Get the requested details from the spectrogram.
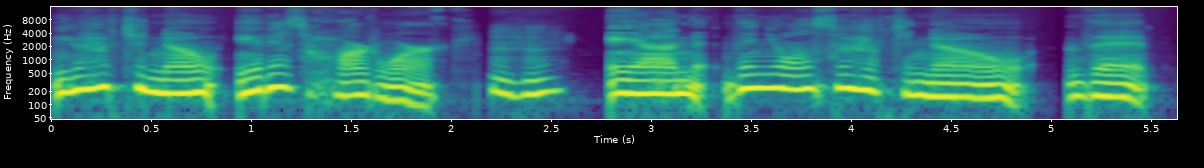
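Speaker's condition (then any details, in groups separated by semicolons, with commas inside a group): Cleft lip and palate; congenital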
